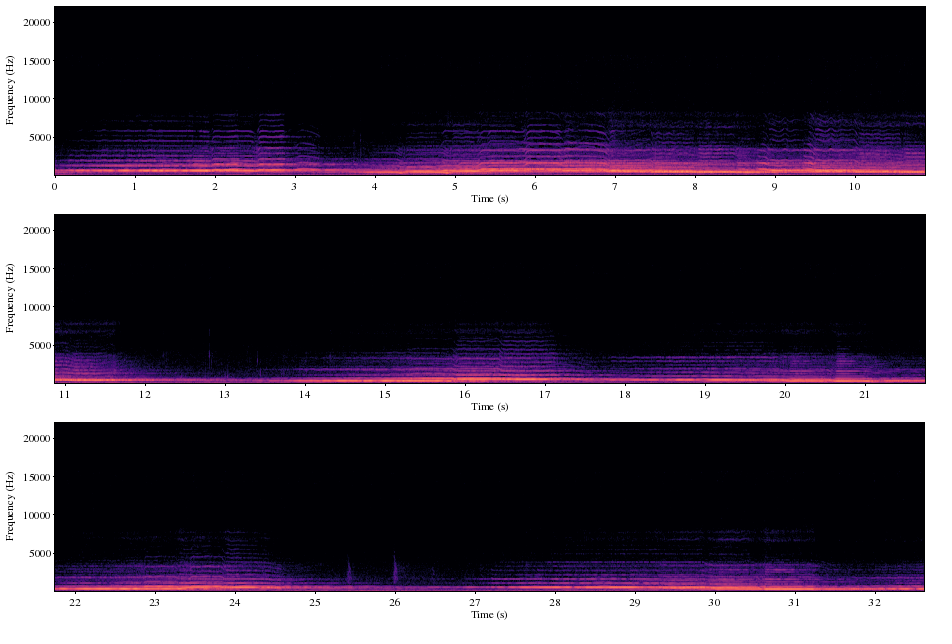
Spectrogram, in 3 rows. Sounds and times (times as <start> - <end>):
Music: 0.0 - 32.6.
